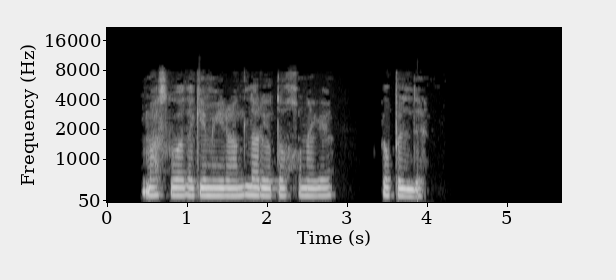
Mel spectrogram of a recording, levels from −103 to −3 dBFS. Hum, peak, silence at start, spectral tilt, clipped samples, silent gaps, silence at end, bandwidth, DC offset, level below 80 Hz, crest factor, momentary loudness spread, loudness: none; -16 dBFS; 0.45 s; -6.5 dB/octave; under 0.1%; 3.19-3.42 s; 1.7 s; 8.2 kHz; under 0.1%; -72 dBFS; 14 dB; 9 LU; -30 LUFS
